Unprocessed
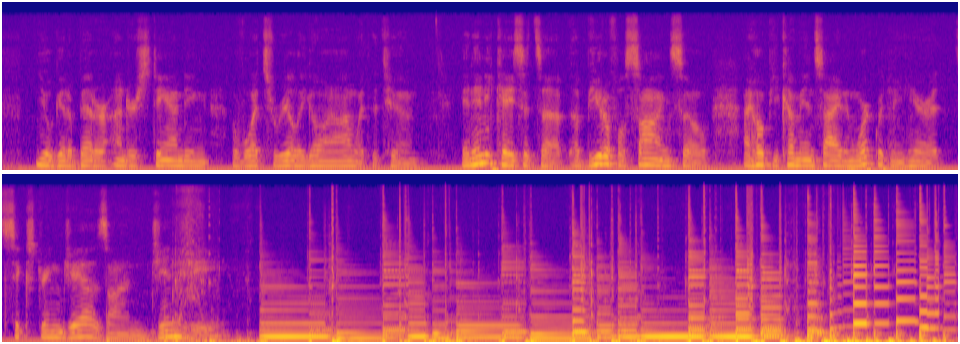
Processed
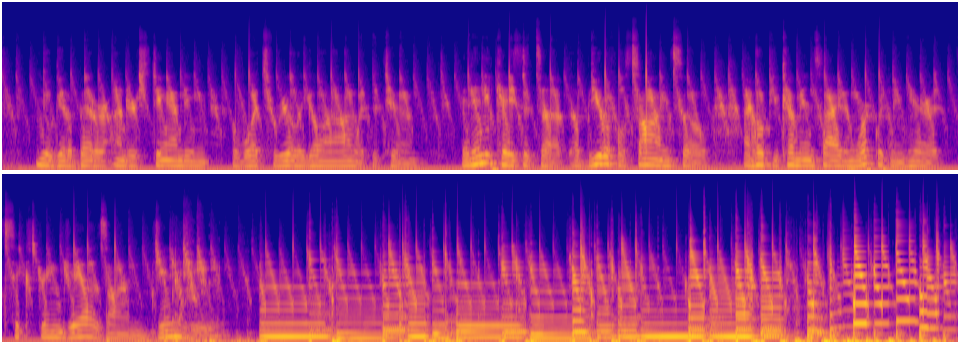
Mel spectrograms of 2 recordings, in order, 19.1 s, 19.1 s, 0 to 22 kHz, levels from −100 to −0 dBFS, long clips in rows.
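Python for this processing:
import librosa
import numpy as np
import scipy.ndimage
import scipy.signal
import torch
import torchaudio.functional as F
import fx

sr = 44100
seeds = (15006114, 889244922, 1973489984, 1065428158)

y = fx.peak_eq(x, sr, hz=370.0, db=6.5, octaves=1.2, at=(13.17, 14.97))
y = fx.filter_lfo_lowpass(y, sr, shape='saw_down', hz=7.3, low_hz=870.0, high_hz=3700.0, q=5.8)
y = y * librosa.db_to_amplitude(-1.0)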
